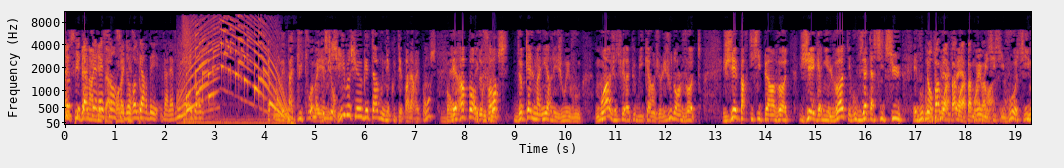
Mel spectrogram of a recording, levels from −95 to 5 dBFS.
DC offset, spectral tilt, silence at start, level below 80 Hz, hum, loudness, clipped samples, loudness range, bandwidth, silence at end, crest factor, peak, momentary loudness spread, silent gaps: under 0.1%; -5.5 dB/octave; 0 s; -42 dBFS; none; -15 LUFS; under 0.1%; 3 LU; 10.5 kHz; 0 s; 16 dB; 0 dBFS; 9 LU; none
